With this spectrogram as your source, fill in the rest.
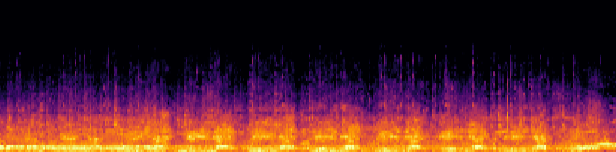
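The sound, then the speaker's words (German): A big crowd of spectators in the finish area of a ski downhill race cheers and shouts loudly, a sustained, dense roar with voices rising and falling throughout, continuous. “Der Lärmpegel war der höchste, den ich gehört habe während dem Rennen.”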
